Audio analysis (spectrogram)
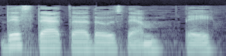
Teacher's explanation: of the other consonants there are two types voiced and unvoiced the voice th is like a d but instead of being in back of the teeth it's a quarter inch lower and forward between the teeth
